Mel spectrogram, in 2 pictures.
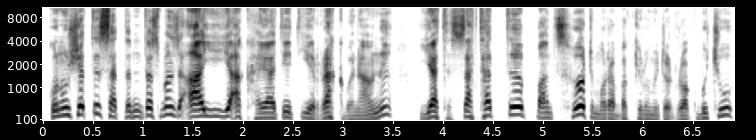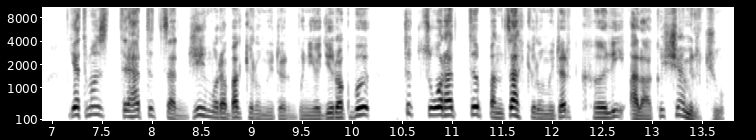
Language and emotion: Kashmiri, neutral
